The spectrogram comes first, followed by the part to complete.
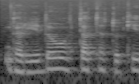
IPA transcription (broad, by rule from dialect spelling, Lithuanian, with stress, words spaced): dɐˈrʲiːdɐʋoː ˈtɐ tʲɛˈtʊkʲeː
